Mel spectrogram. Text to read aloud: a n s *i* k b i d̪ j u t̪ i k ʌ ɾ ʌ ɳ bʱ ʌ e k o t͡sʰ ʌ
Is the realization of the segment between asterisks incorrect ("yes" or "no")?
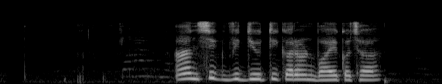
no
